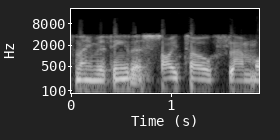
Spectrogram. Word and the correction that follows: citalopram: or cyto, whatever it is. – Citalopram.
